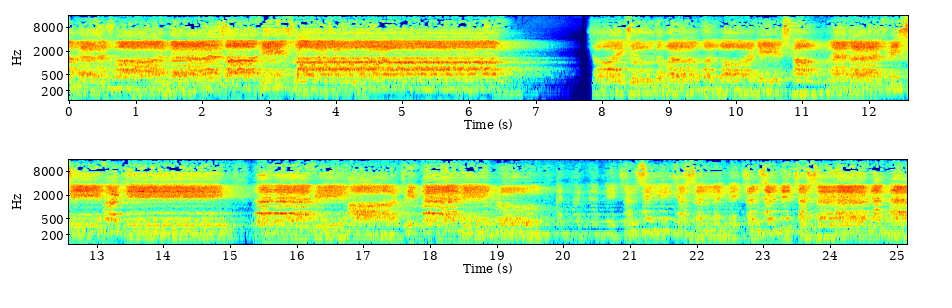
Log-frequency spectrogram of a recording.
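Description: Choir singing music, fading out to silence about seven seconds in, then starting again a moment later.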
